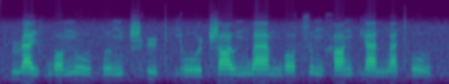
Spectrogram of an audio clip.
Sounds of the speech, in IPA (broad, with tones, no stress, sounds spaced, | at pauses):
ɻ a˥˨ ɪ̯ f w ɔ˨˦ n̪ o˥˨ ʊ̯ p ɤ˨˦ ŋ ʈ͡ʂʰ ɻ̩˥˨ t̪ʰ j o˨˦ ʊ̯ ʈ͡ʂ ɑ˦ ʊ̯ n̪ w ä˦ m w ɔ˨˦ t͡s ʊ˥˨ ŋ x ɑ˦ ŋ p j ä˥˨ n̪ w ä˨˦ t̪ʰ o˥˨ ʊ̯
